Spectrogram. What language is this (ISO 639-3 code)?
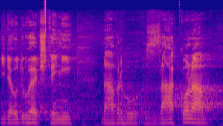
ces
